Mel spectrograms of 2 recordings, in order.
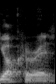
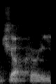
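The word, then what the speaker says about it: Gyökeres: the huge one, Big Jokeres. man. Or sometimes I think the pronunciation is Jokeres, apparently not Jokery, so you don't pronounce the G.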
